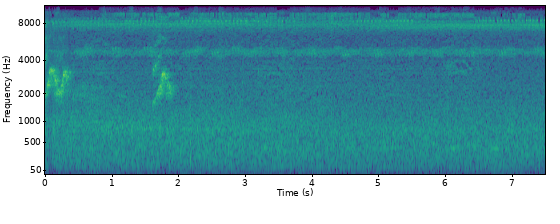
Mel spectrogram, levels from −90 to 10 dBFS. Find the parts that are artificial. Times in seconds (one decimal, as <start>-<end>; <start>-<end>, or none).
0.5-2.5; 3.0-6.4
